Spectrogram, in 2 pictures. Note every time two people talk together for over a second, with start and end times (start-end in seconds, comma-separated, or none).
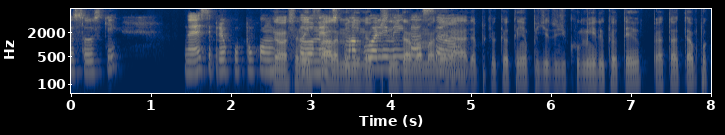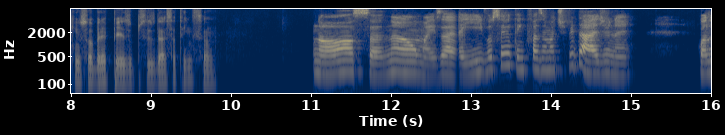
2.5-5.0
